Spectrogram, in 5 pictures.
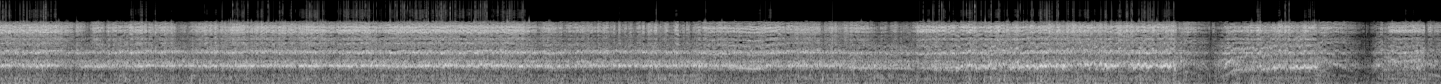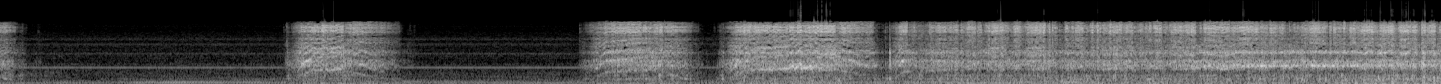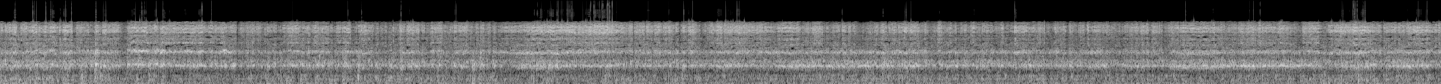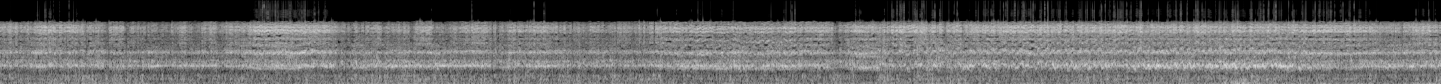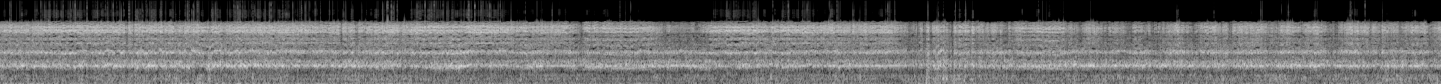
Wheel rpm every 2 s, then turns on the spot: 220, 230, 230, 230, 210, 180, 110, 30, 30, 20, 80, 120, 190, 210, 220, 230, 230, 230, 230, 230, 230, 230, 230, 220, 230, 210, 200, 190, 210, 230, 230, 220, 220, 230, 230, 240.
none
